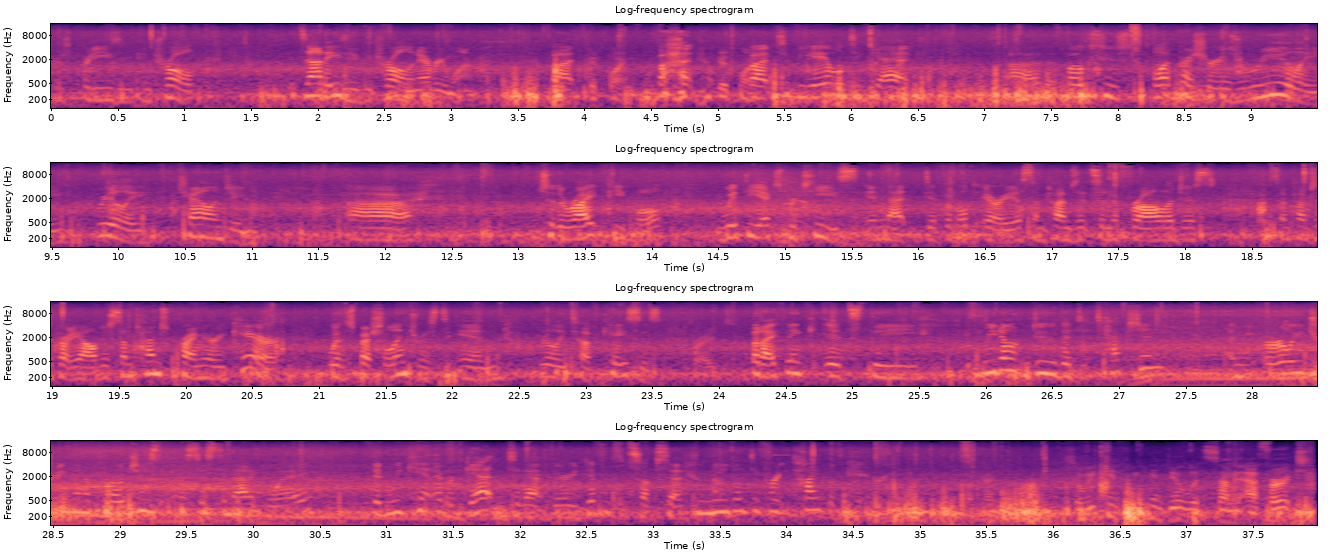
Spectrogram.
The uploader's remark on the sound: Walking Podcast!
